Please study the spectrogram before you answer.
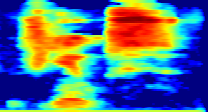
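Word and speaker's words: vieux: Et ça ne s'est jamais, jamais prononcé X. On prononce donc vieus.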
